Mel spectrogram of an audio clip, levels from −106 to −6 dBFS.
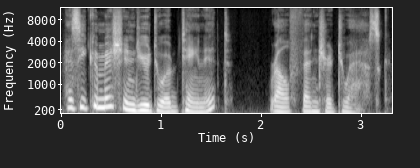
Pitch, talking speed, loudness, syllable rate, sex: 180 Hz, 200 wpm, -16 LUFS, 6.0 syllables/s, female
